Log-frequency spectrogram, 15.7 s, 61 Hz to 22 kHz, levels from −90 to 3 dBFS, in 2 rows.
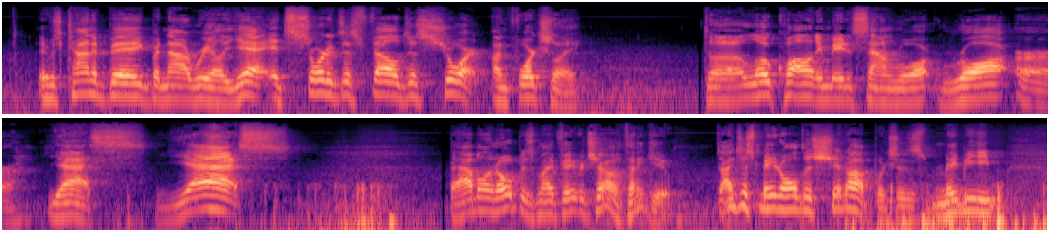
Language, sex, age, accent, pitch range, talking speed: English, male, 50-69, American, 135-185 Hz, 170 wpm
